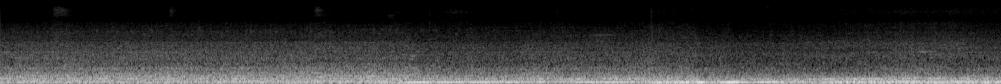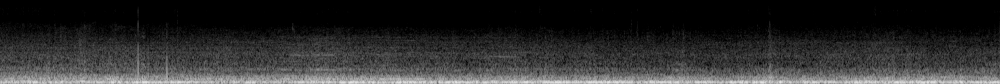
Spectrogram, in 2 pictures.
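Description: Low, steady engine and road rumble heard from inside a moving vehicle, growing a little stronger and more uneven about four seconds in.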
